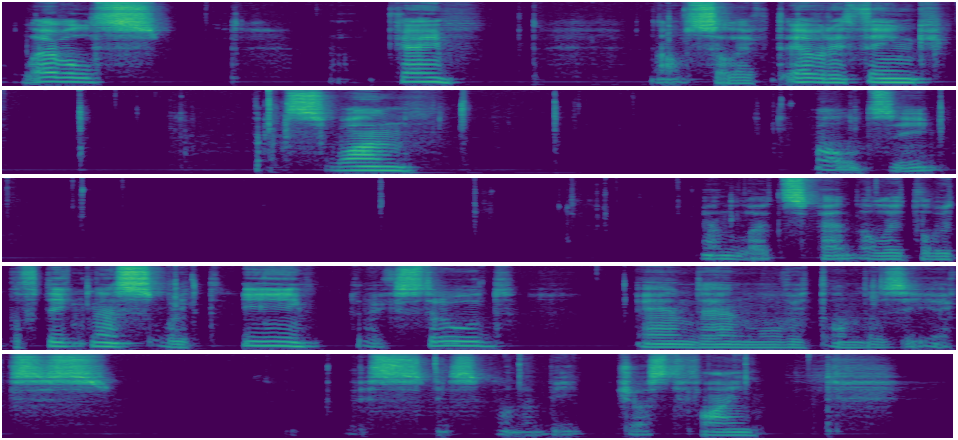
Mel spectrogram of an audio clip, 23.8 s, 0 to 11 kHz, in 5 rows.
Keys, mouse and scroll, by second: 1.2-1.9 scroll up 2, 1.9-2.9 scroll down 1, 3.3 a, 6.1 KP_1, 8.5 alt+z, 9.6 shift+middle click, 10.1 scroll down 1, 10.1-11.4 middle drag, 11.9 KP_1, 12.6 shift+middle click, 13.1-14.9 scroll up 2, 15.2 e, 21.7-22.8 middle drag.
